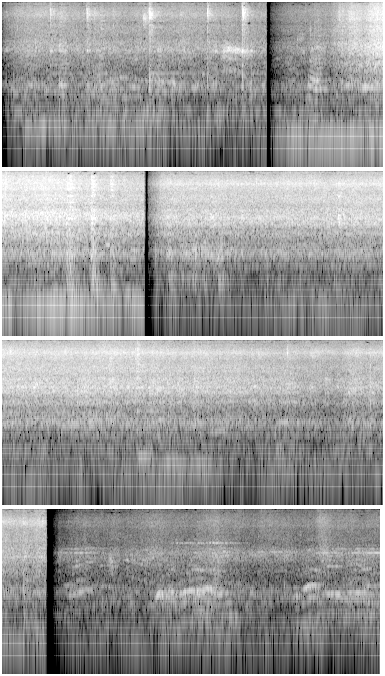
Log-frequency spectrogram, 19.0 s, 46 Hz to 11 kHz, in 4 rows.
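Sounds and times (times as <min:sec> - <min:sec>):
leaves sizzling in hot oil: 0:00.0 - 0:14.9.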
